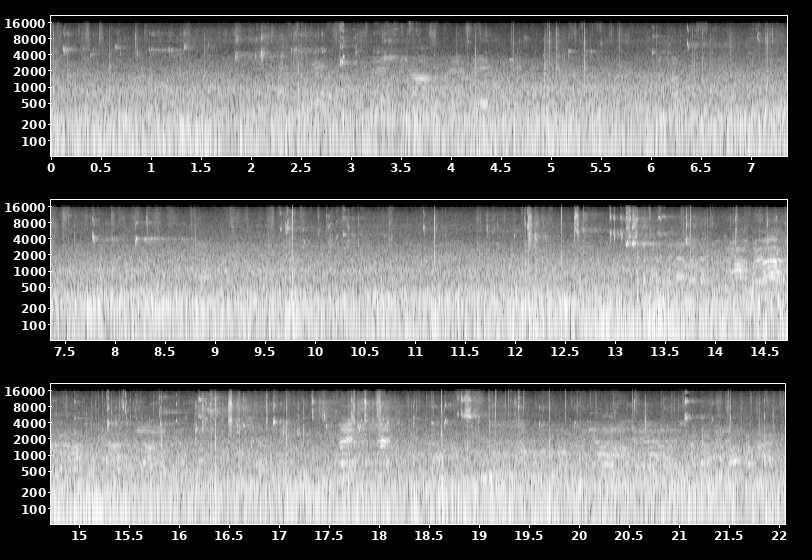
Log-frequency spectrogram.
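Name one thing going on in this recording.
A football thuds off a player's foot on an outdoor hard court.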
